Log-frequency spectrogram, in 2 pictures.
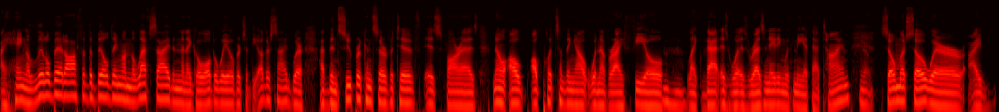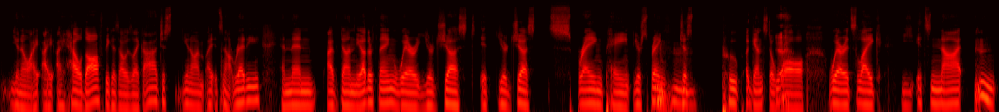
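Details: Stuttering in an adult man, a comedian known for his stutter, speaking on his podcast.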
